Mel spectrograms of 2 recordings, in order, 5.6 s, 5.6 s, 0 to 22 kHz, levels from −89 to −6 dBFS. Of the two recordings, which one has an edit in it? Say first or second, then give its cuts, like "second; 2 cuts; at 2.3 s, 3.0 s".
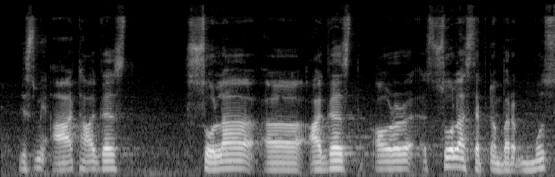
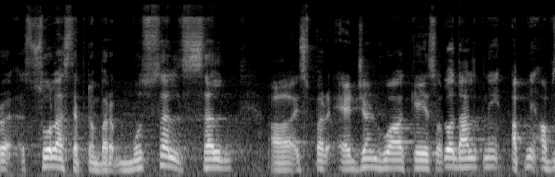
second; 1 cut; at 4.5 s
